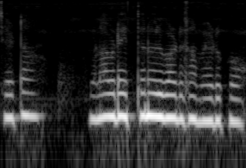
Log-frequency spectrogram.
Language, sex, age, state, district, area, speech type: Malayalam, female, 30-45, Kerala, Palakkad, rural, spontaneous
